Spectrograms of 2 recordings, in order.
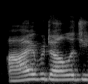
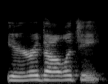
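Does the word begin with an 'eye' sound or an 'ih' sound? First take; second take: eye; ih. First: The first syllable sounds like 'eye', as in iris. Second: The first syllable sounds like 'ih', as in irritate. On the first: The speaker calls it right. "it's called iridology, ... because we're looking at the iris" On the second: The speaker calls it wrong. "not iridology"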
